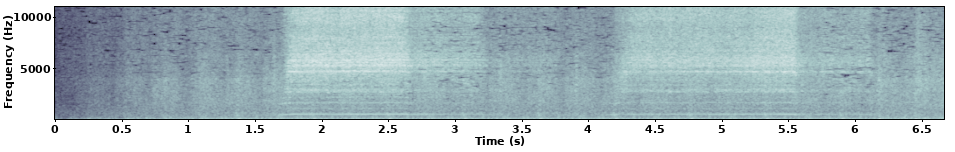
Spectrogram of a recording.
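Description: Train sound effect in the soundtrack: a steady low rumble of a moving train, with two long horn blasts, the first about two seconds in and the second about four seconds in.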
